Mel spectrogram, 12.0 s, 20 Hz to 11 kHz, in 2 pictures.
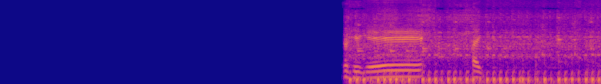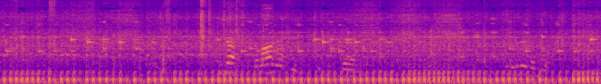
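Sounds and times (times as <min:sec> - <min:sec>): motorcycle engine fast idle: 0:03.5 - 0:12.0.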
